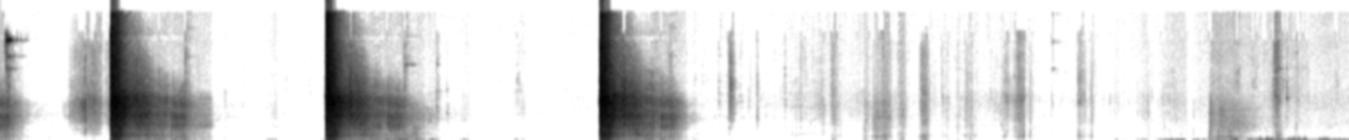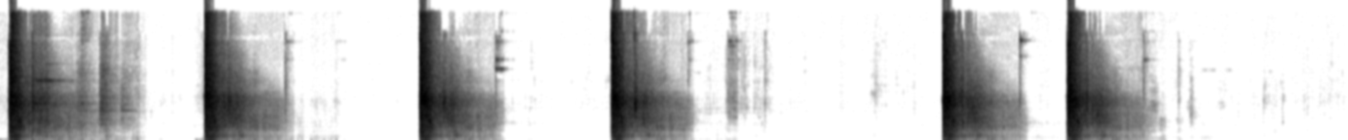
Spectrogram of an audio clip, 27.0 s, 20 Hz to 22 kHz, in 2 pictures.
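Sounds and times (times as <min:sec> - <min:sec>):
carbine gunshots: 0:01.1 - 0:01.9, 0:03.2 - 0:04.2, 0:06.0 - 0:06.8, 0:13.6 - 0:14.4, 0:15.5 - 0:16.3, 0:17.7 - 0:18.4, 0:19.6 - 0:20.4, 0:22.9 - 0:23.6, 0:24.2 - 0:24.9.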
